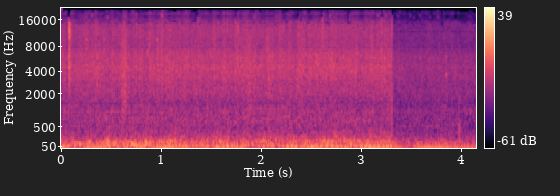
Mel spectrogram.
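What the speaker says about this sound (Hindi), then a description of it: "बारिश वाकई सही में स्टार्ट हो गई इधर, देखिए कितनी तेज हो रही है" Dense, steady roar of heavy rain, heard from inside or near a vehicle driving through the downpour, loud and close with low rumbling, cutting off abruptly near the end.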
